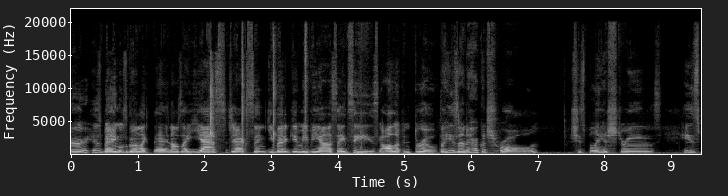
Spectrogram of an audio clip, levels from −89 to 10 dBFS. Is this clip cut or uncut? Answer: uncut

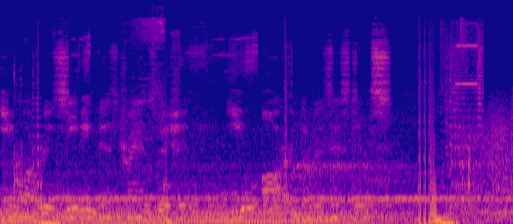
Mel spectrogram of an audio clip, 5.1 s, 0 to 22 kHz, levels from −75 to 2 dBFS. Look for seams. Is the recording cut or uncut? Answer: uncut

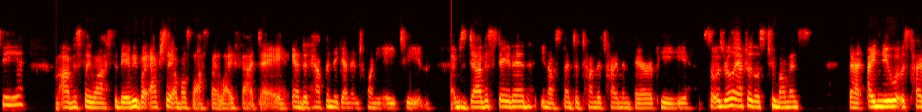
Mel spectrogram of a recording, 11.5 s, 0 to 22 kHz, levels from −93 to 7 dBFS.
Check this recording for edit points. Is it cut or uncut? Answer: cut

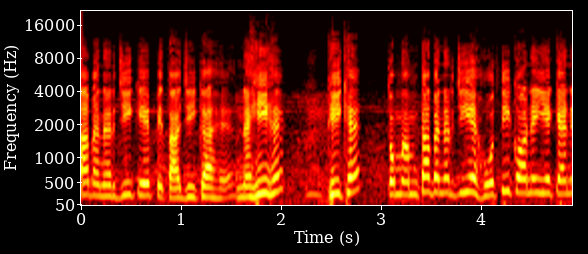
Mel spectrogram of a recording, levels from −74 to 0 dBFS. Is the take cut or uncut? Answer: cut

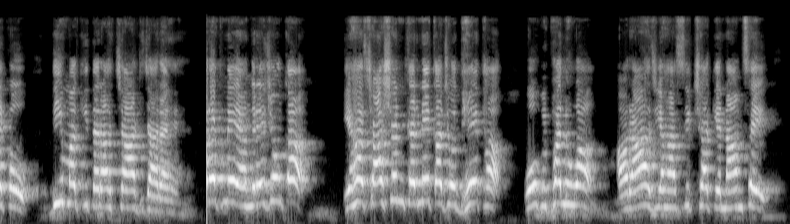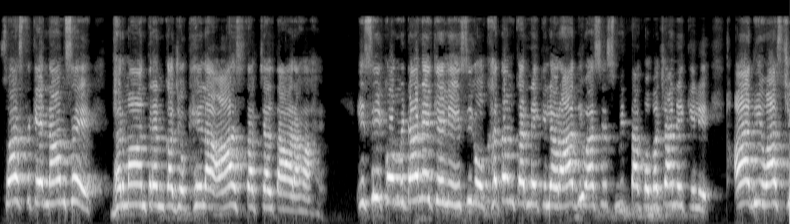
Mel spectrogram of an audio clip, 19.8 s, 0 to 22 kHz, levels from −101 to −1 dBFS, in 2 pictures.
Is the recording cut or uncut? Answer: cut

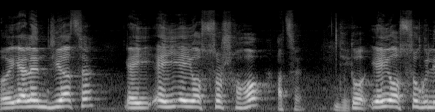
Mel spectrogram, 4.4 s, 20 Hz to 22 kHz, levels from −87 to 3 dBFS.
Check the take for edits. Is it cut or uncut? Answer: uncut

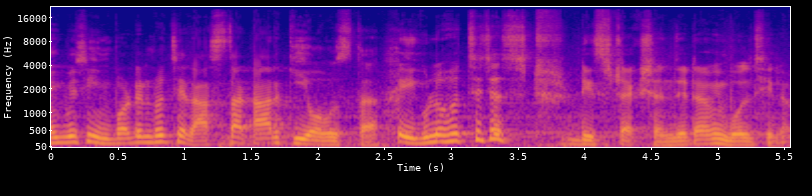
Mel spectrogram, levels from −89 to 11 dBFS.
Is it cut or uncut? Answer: cut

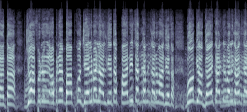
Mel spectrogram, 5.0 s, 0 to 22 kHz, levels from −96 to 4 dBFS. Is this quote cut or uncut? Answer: uncut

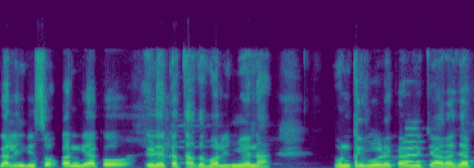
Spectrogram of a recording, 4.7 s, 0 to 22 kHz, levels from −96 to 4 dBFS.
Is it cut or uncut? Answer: cut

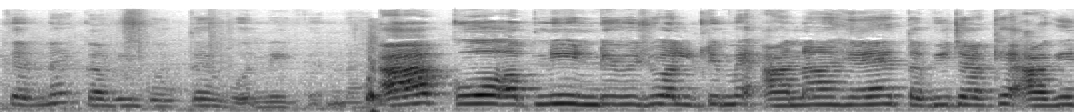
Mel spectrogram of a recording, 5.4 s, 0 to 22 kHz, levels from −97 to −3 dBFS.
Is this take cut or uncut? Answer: cut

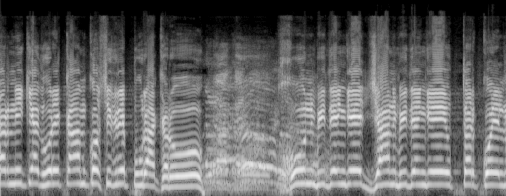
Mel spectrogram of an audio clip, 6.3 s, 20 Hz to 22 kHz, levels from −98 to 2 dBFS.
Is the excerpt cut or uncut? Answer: uncut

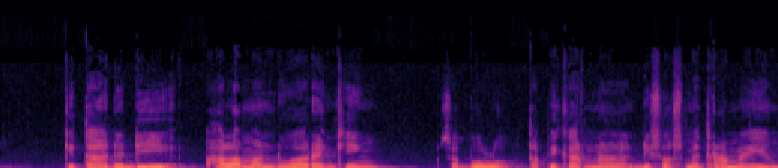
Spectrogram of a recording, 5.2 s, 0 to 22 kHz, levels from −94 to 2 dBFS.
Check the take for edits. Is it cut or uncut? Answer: uncut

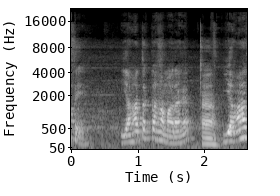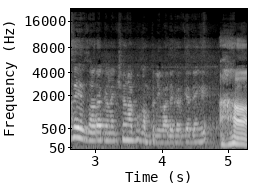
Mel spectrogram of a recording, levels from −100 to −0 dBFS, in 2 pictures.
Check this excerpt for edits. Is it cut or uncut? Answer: uncut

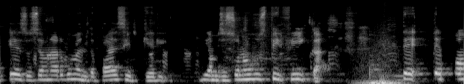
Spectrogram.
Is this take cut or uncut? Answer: cut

